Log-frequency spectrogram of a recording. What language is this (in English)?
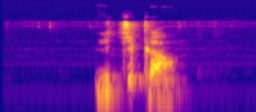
Kabyle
